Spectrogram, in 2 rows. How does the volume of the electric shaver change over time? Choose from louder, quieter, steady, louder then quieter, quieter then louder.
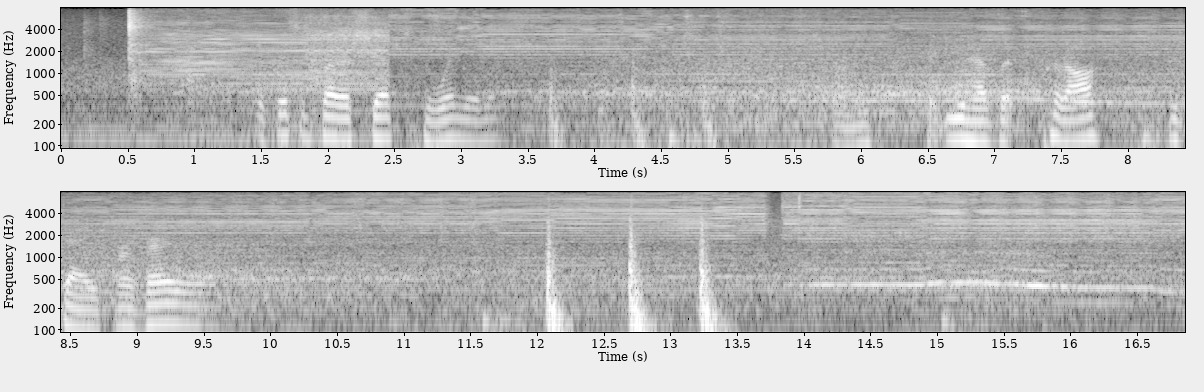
quieter then louder.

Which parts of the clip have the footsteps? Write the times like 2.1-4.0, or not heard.
not heard.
